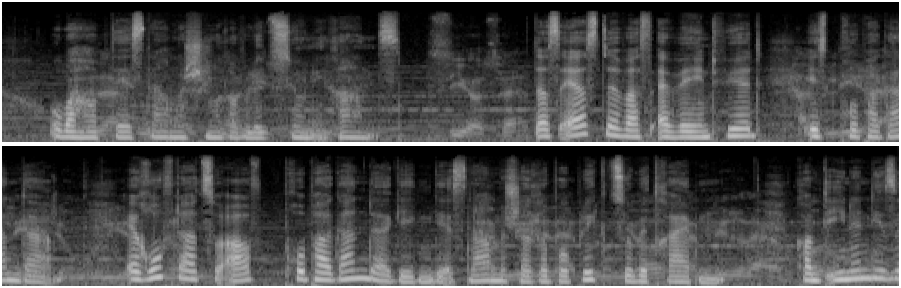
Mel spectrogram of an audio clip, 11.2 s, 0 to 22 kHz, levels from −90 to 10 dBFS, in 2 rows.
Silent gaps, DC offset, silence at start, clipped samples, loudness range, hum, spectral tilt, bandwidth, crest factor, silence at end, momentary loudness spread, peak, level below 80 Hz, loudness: none; under 0.1%; 0 s; under 0.1%; 2 LU; none; -5 dB/octave; 16 kHz; 16 dB; 0 s; 11 LU; -6 dBFS; -52 dBFS; -23 LUFS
